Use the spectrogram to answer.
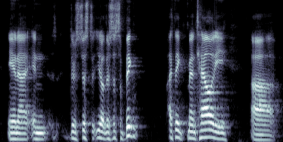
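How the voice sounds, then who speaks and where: The voice has an American accent and a bright, sharp tone. The recording is very clean with a silent background. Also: man. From Detroit, US Midwest. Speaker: tax strategist and author. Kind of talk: podcast interview.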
